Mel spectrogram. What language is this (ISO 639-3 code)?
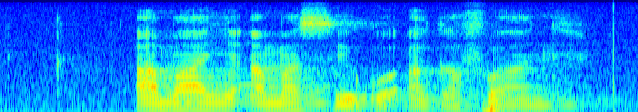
nbl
